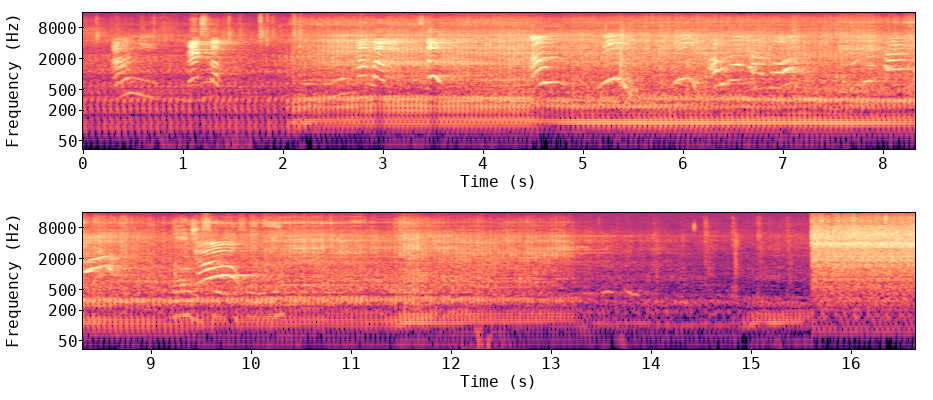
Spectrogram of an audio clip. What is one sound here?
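An all-terrain vehicle engine runs and revs nearby.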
